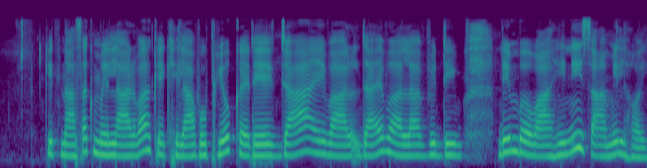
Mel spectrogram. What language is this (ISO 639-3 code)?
mag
